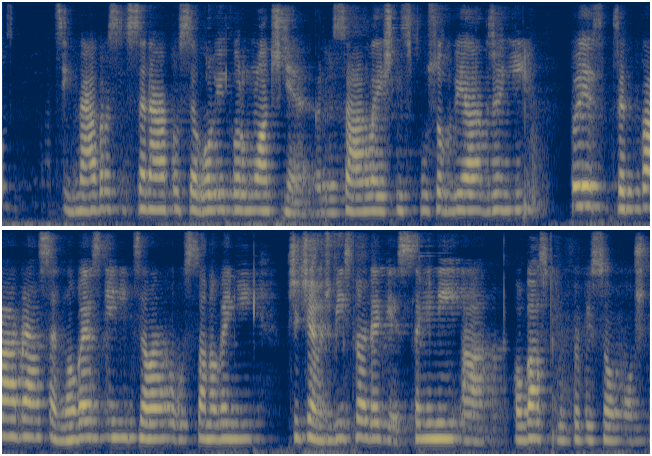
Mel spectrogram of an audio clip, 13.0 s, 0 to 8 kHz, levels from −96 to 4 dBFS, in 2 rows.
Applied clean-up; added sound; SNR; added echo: neural mask model DeepFilterNet 3.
